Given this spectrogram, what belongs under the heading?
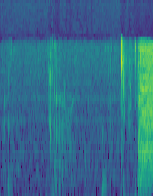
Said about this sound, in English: I drink during the podcast. I drink water. Like right now, I'm gonna take a sip.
